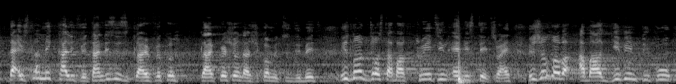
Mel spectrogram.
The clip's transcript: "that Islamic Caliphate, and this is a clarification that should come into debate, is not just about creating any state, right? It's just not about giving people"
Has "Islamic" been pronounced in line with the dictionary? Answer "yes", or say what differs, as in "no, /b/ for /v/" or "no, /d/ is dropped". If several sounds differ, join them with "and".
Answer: no, /s/ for /z/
